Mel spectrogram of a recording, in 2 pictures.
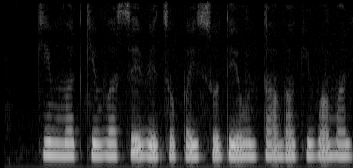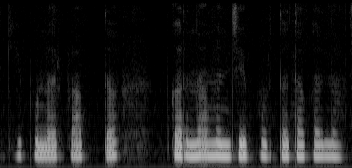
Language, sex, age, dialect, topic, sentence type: Marathi, female, 31-35, Southern Konkan, banking, statement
